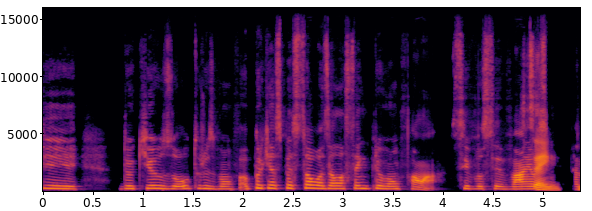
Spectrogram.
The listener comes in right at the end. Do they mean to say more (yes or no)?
no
